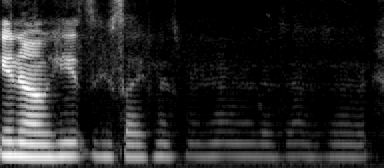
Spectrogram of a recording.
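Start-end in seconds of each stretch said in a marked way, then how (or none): 1.0-2.3 soft, breath-only half-whisper. Retelling what he half-whispered to the speaker: imitating a half-whisper. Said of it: "whispered it to me".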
